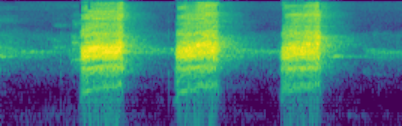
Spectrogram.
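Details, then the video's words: Greater green leafbird female luring males with her call: three evenly spaced, rasping, buzzy notes roughly two-thirds of a second apart, joined by a thin steady high whistle in the background. "Memikat dan Memancing Burung Cucak Ijo Jantan dengan Suara Betina Ini agar Gacor Mantap"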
